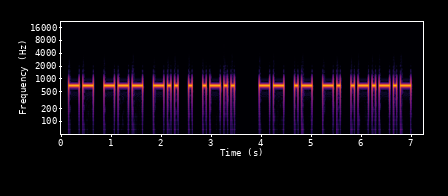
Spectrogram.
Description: Morse code, heard as a keyed tone, about 17 wpm, 700 Hz. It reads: MODEL MAN.
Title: Sentences from Top 1000 Words - Review Part 5 - 17wpm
